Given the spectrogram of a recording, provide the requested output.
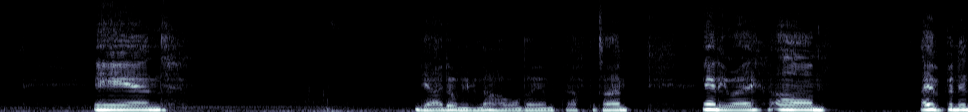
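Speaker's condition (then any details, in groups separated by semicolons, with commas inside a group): No condition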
